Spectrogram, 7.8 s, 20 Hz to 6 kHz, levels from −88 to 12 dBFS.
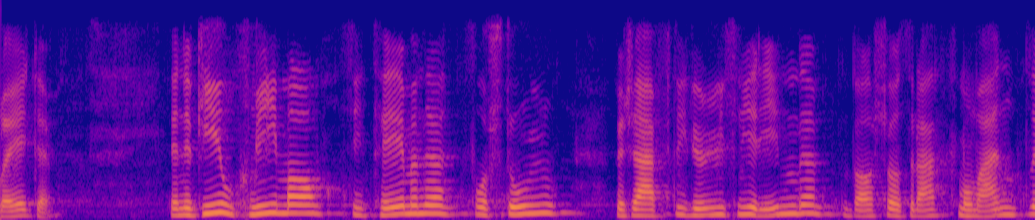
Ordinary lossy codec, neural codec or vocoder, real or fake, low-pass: none; autoencoder, 22.05 kHz, a latent of 192 numbers a frame, VITS, trained on one speaker; fake; 5.4 kHz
